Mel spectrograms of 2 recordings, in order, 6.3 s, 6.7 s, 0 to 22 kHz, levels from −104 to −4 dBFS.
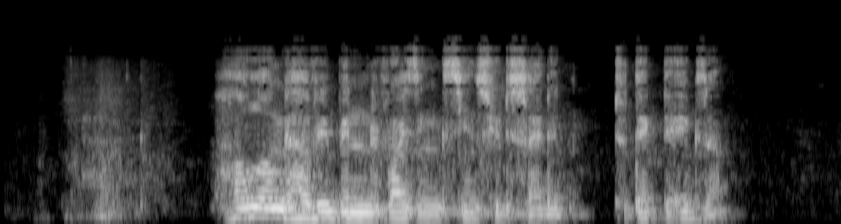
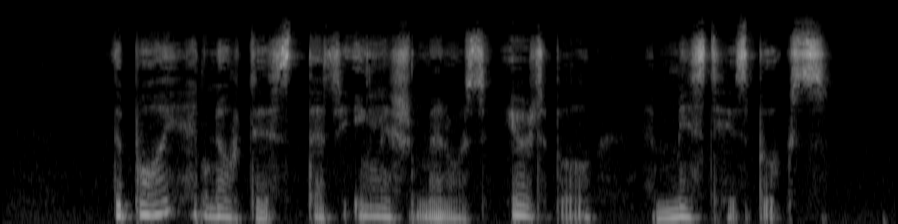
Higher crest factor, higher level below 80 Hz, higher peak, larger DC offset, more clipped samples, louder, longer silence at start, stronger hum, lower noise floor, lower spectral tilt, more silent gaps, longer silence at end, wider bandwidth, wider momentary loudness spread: second, 16 dB vs 28 dB; first, -68 dBFS vs -84 dBFS; first, -12 dBFS vs -24 dBFS; neither; neither; first, -26 LUFS vs -46 LUFS; about the same, 0.75 s vs 0.85 s; neither; about the same, -87 dBFS vs under -90 dBFS; first, -4.5 dB/octave vs -2.5 dB/octave; neither; first, 0.85 s vs 0.55 s; second, 9.6 kHz vs 14.5 kHz; about the same, 14 LU vs 16 LU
